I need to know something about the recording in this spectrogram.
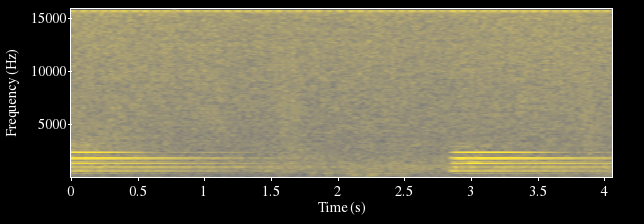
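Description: A bell struck twice, the second strike about three seconds in, each ringing out and fading: the bell rung at the elevation of the consecrated host, between the words over the bread and the words over the cup.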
